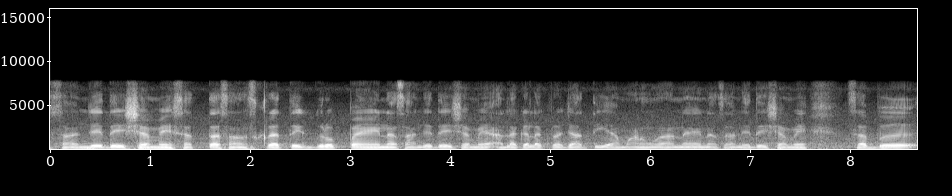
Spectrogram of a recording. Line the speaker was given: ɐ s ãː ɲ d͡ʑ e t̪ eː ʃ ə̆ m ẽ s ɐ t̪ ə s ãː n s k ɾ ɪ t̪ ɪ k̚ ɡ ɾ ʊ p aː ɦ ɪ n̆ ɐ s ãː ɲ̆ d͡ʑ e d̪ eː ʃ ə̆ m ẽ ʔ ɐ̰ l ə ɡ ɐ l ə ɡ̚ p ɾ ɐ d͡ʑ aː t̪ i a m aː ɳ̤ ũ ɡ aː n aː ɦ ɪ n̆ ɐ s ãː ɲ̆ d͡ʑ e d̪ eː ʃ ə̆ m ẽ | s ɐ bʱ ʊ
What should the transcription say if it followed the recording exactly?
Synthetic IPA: ɐ s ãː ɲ d͡ʑ e d̪ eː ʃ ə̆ m ẽ s ɐ t̪ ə s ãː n s k ɾ ɪ t̪ ɪ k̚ ɡ ɾ ʊ p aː ɦ ɪ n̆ ɐ s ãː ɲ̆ d͡ʑ e d̪ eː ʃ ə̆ m ẽ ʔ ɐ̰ l ə ɡ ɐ l ə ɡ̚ p ɾ ɐ d͡ʑ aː t̪ i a m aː ɳ̤ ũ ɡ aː n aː ɦ ɪ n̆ ɐ s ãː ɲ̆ d͡ʑ e d̪ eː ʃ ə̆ m ẽ | s ɐ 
